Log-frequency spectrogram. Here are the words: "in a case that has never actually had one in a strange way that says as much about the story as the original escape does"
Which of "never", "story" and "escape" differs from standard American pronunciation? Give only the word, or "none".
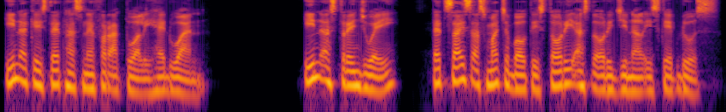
never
